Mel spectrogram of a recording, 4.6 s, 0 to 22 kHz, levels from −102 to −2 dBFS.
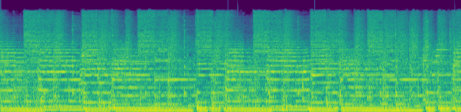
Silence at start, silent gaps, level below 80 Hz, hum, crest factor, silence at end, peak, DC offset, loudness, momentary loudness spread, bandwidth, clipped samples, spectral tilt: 0 s; none; -16 dBFS; none; 10 dB; 0 s; 0 dBFS; under 0.1%; -11 LUFS; 1 LU; 15.5 kHz; under 0.1%; -5 dB/octave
